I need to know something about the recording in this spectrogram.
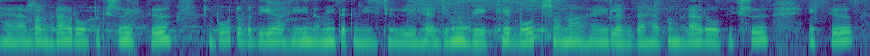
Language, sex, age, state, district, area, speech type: Punjabi, female, 30-45, Punjab, Jalandhar, urban, spontaneous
